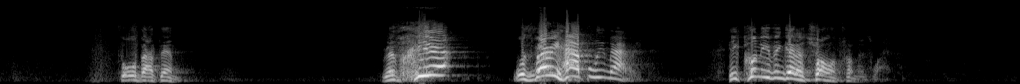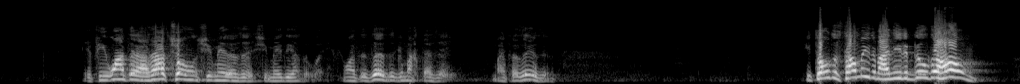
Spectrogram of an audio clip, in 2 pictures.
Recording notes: Shiur recorded in Yeshivas Ohr Reuven, Monsey, NY.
